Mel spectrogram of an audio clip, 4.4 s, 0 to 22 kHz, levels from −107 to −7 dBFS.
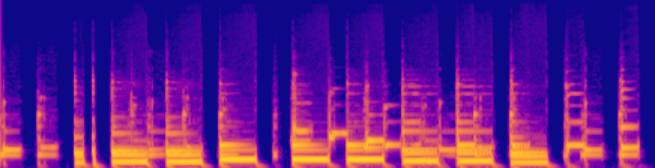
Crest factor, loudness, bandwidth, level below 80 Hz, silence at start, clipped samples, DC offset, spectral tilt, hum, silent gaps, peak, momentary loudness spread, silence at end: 16 dB; -22 LUFS; 3.9 kHz; -50 dBFS; 0 s; under 0.1%; under 0.1%; -12 dB/octave; none; 0.45-0.49 s; -6 dBFS; 8 LU; 0.1 s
